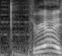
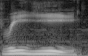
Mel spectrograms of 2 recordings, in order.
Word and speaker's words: 3ye: Wait, I called it 3i. It's 3ye. Oh man, it looks like it's I, but it's like spelled with like leet speak, like three instead of an E.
